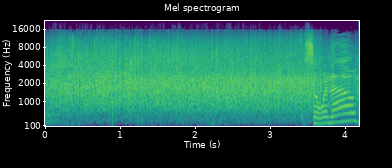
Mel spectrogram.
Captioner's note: applause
